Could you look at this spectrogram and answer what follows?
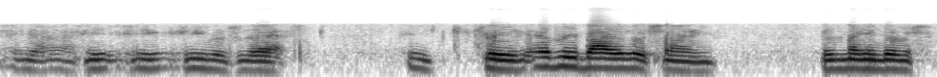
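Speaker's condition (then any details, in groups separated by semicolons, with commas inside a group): Parkinson's disease; diagnosed about two years ago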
